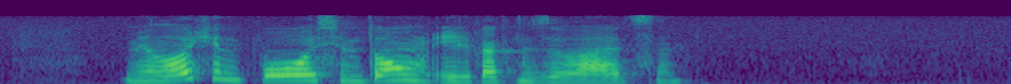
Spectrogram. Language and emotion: Russian, neutral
